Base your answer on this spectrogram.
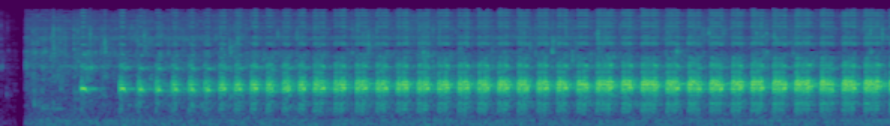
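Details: At a koi pond a wild four-lined tree frog starts after a brief quiet moment, then produces a fast, even train of clacking pulses on one mid-range pitch, roughly three or four per second, growing steadily stronger.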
